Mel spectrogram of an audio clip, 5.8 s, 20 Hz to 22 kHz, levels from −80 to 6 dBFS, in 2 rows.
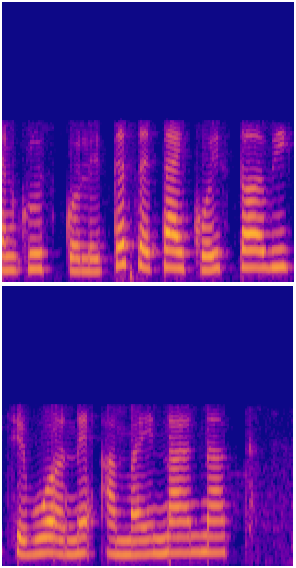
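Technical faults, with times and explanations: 3.41–3.54 s and 5.35–5.39 s, VoIP packet loss concealed by the speech codec: each gap is one lost 20 ms frame, the first right after "kole tesetai koisto bik". The decoder repeats its last pitch and filter at falling gain, so the sound turns briefly buzzy and fades, and then it stays weak for a moment after packets resume. On a spectrogram the harmonics run flat and smeared before thinning out. The waveform shows a soft amplitude dip instead of a hard gap.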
